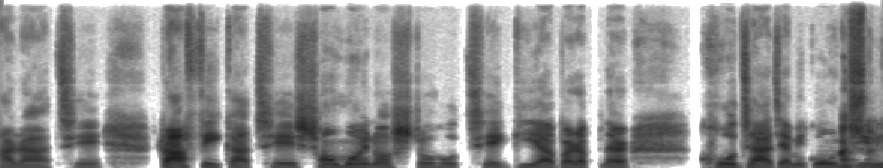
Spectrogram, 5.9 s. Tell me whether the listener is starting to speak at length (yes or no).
yes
